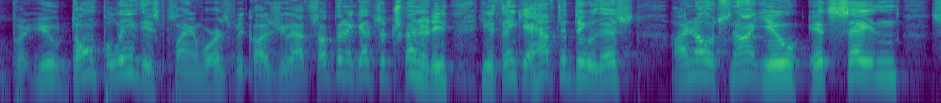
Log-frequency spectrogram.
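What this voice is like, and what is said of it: Raised, loud, yelling voice. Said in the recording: “Sorry I'm raising my voice at you. I should be yelling”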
